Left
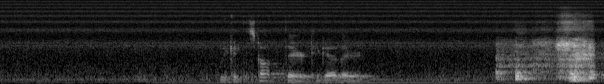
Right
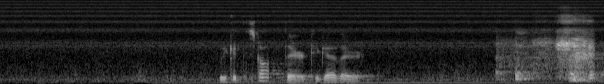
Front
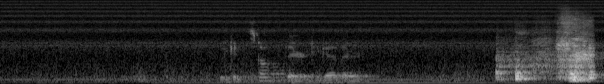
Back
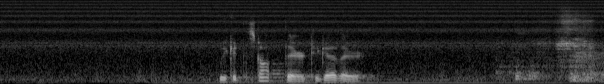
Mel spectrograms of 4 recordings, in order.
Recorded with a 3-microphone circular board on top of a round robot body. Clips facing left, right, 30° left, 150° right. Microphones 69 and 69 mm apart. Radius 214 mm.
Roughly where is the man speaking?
Behind right.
